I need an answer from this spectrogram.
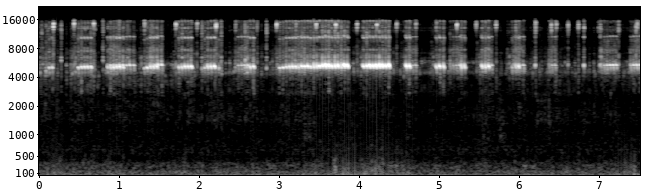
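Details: Crickets chirping in a steady high-pitched stream of rapid pulsed bursts, with short pauses between groups and brief louder stretches, over a quiet background.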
